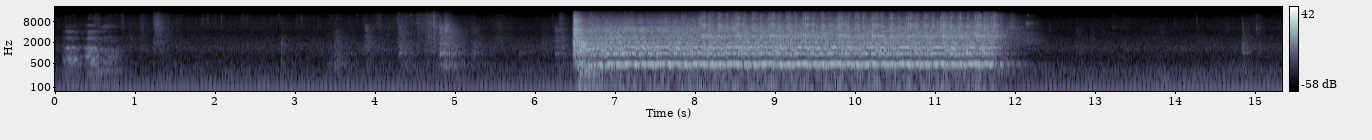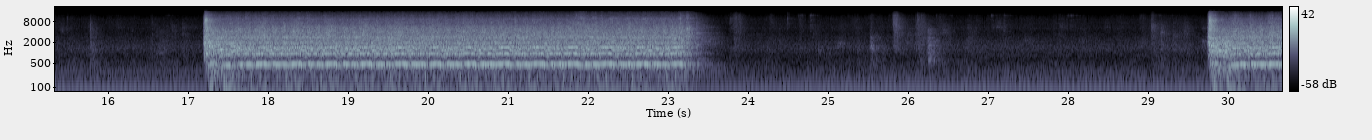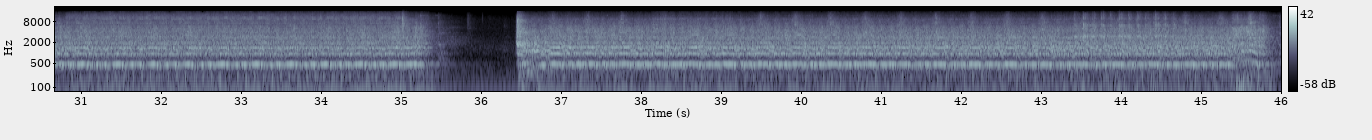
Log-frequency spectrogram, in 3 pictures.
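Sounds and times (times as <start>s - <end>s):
engine cranking turnover pulses: 6.5s - 12.0s, 17.2s - 23.4s, 29.8s - 35.6s, 36.4s - 46.0s
starter motor whine: 6.5s - 12.1s, 17.2s - 23.5s, 29.8s - 35.6s, 36.4s - 46.0s.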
